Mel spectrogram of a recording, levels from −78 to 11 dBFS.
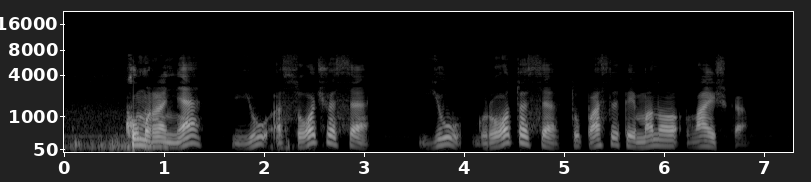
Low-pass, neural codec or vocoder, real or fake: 7.2 kHz; none; real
